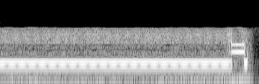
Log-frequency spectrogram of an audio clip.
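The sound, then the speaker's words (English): A telephone dial tone hums steady and loud and unbroken for over two seconds. Brief keypad dialing tones then break in just before the sound cuts off. “I'm still dialing. It's supposed to be on the phone.”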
